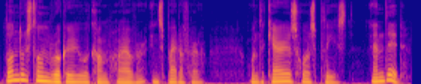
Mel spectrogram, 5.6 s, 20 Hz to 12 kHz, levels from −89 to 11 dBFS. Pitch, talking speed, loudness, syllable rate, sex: 130 Hz, 160 wpm, -17 LUFS, 6.0 syllables/s, male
